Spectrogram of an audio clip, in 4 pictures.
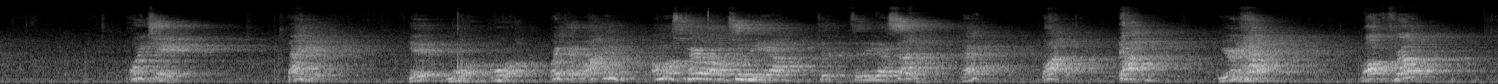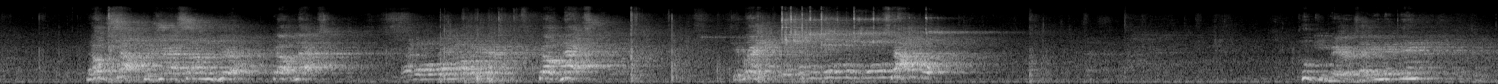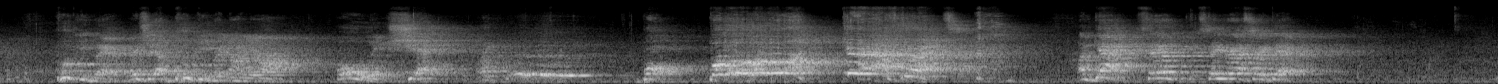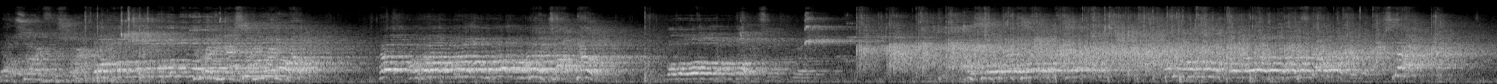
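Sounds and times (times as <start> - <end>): steady low hum: 0.0 - 53.0
coach calling out: 45.0 - 53.1
men shouting: 45.9 - 51.1.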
